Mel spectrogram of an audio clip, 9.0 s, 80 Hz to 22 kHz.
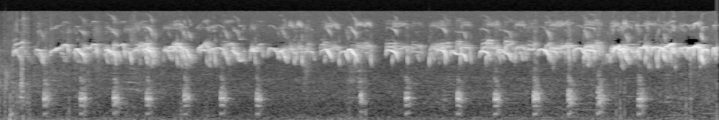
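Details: In a warehouse, a mother hen leads her chicks to food, giving a steady series of short, gruff clucks about every 0.4 seconds while the chicks keep up a constant thin, high peeping chorus.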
